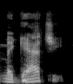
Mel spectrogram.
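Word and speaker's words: McGachy: I think it's Matt McGeachy. McGeachy. It's like Tom McGeachy's. That's how you pronounce it.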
